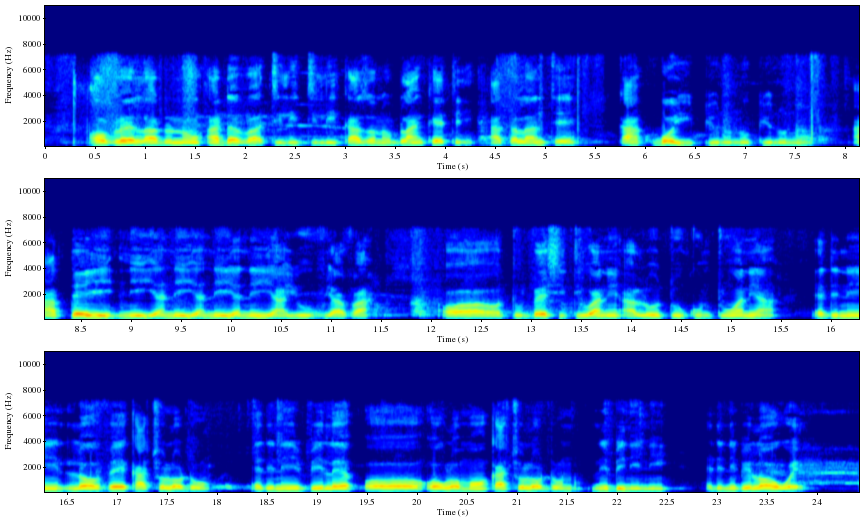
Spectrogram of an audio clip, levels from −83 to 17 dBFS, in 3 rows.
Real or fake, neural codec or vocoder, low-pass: real; none; 7.2 kHz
